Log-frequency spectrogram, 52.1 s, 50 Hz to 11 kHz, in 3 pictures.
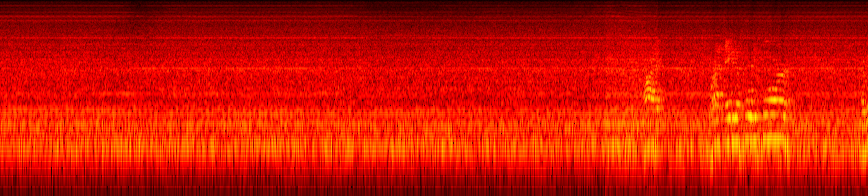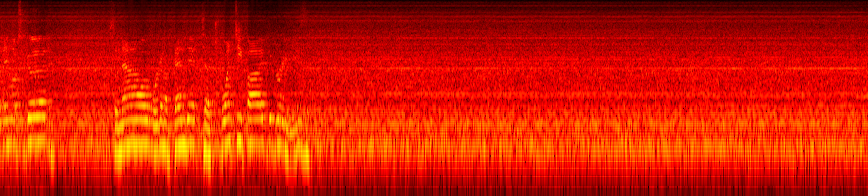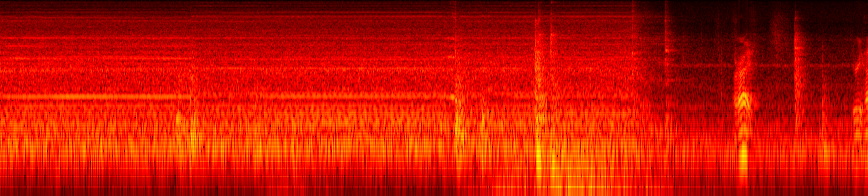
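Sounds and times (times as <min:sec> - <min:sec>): hydraulic pump motor running: 0:34.4 - 0:50.4.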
